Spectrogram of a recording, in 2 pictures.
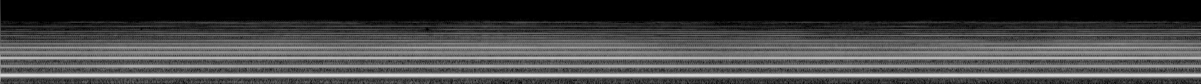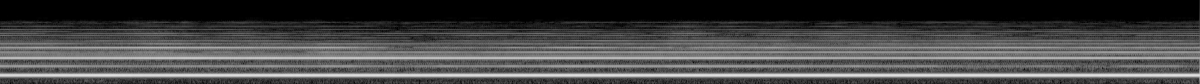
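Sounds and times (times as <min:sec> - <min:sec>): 
warning siren: 0:00.0 - 0:24.0.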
